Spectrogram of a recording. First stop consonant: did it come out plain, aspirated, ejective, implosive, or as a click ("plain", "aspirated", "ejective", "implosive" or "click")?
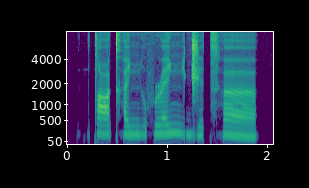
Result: plain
